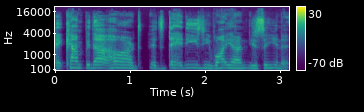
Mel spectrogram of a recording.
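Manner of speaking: exasperated shouting. Imitating chat yelling at the monitor over a puzzle: imitating chat shouting and screaming. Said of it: "shouting and screaming at the monitor going".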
